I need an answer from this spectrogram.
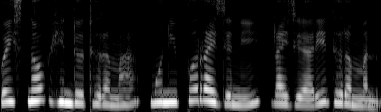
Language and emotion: Bodo, neutral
